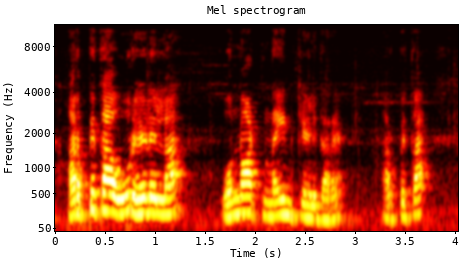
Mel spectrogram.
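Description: A man talks with ordinary pitch variation. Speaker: spiritual guidance channel host. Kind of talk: devotional Q&A monologue.

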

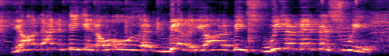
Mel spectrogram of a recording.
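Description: Clear music plays in the background and audible room echo carries a man's extremely high voice, which shows ordinary pitch variation. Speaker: pastor. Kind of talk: sermon. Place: church. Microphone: pa.

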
